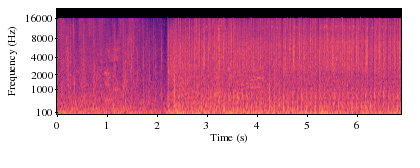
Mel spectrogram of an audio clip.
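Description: Rapid gunfire in a first-person shooter, a dense continuous rattle of shots that starts softer and turns louder and fuller partway through, with blasts and effects mixed in, no speech.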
